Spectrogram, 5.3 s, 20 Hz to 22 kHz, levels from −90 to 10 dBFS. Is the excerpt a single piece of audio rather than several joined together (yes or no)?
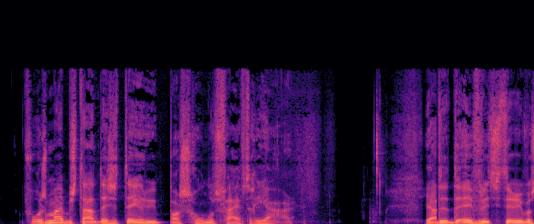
no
